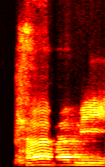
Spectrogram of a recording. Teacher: Jadi nggak boleh lebih dari 2 harokat. Makanya ketika baca hamim, ha-nya dibaca 2 harokat, mimnya yang dibaca 6 harokat.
